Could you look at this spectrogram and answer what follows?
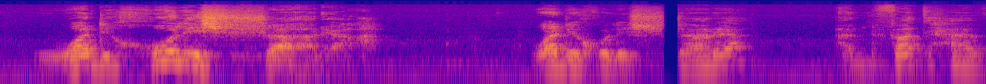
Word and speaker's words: ادخل: Here you don't hear the alif being pronounced because we have suppressed it, because this is a weak alif. you say wadkhul.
